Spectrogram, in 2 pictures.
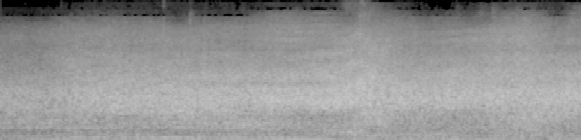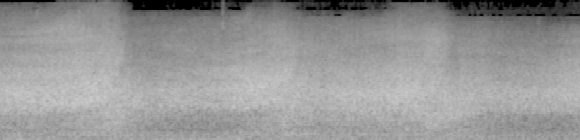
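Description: road traffic noise

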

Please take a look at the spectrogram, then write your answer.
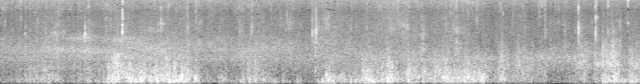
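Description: wind blowing outdoors

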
